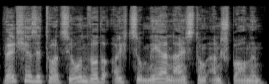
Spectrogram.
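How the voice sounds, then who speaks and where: A man's voice: a little high, lively intonation, unhurried, a little mellow, dry recording, studio quality, pitched above the performer's own voice. Resolute young princess, as a male reader puts her on. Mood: firm persuasive. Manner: firm, persuasive, urgent.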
